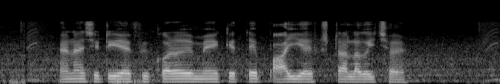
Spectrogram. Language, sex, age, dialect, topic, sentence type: Maithili, male, 18-24, Southern/Standard, banking, question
